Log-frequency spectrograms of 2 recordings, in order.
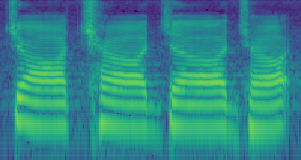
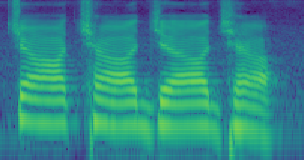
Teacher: हमारी हवा थोड़ी घर्षण करके निकलती है हमारे मुंह से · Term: स्पर्श संघर्षी व्यंजन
